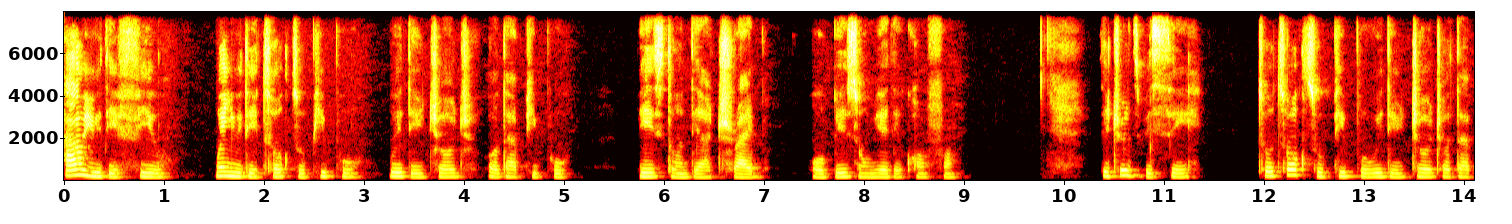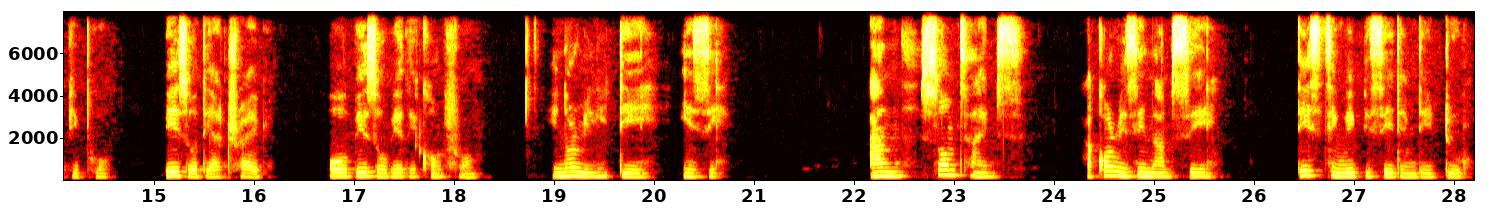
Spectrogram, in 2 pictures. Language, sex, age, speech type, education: Nigerian Pidgin, female, 15-29, spontaneous, tertiary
